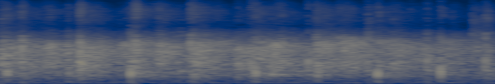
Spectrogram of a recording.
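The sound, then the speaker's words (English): An audience applauds Converge and the Greater New Orleans Funders Network, with many hands clapping in a dense, continuous wash of sound and a few sharper individual claps standing out. No one speaks over it. “And so if we can give Converge a round of applause, and also the Greater New Orleans Funders Network.”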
